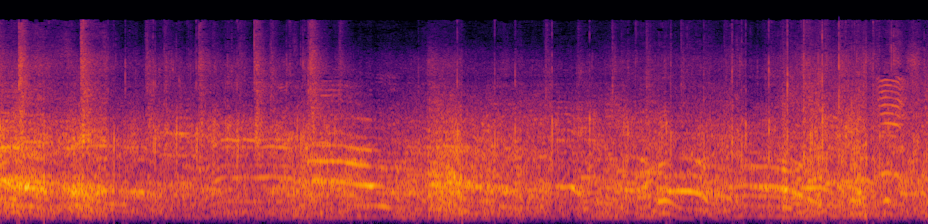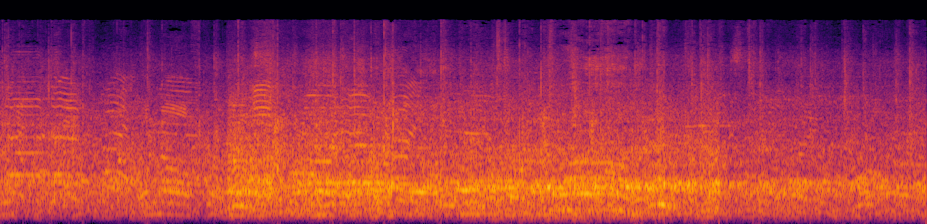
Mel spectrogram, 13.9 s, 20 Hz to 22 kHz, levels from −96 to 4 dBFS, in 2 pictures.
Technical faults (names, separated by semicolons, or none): one channel drops out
